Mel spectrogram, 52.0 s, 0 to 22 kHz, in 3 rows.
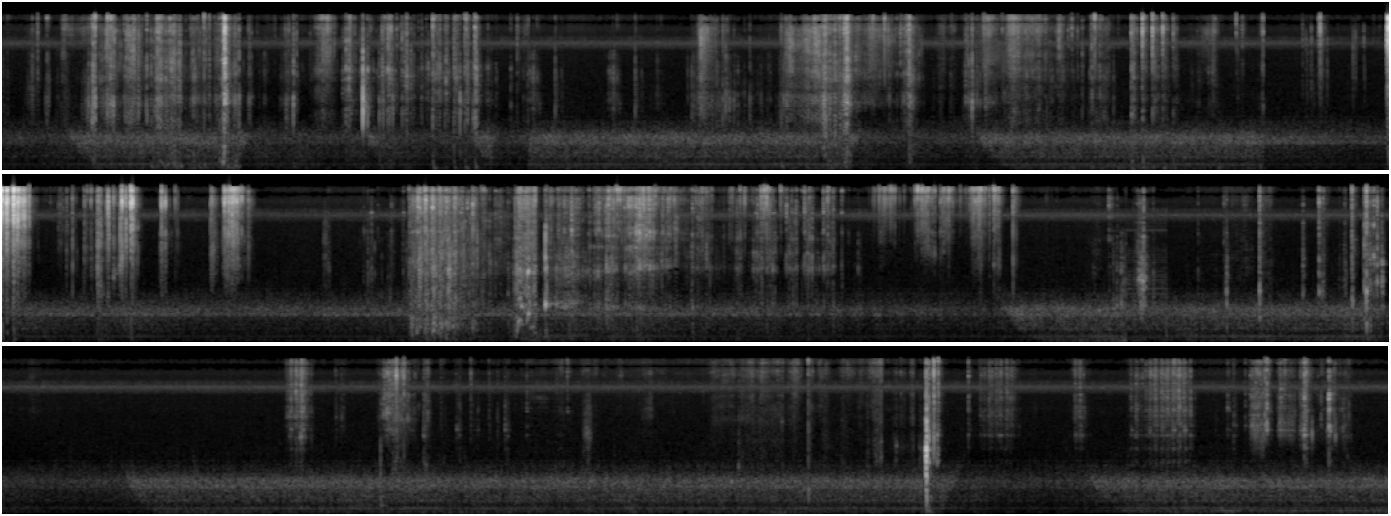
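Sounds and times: plastic toys crinkling and clicking: 0.0s - 15.2s, 16.3s - 20.5s, 21.9s - 30.0s, 48.8s - 51.6s
faint steady hum: 0.0s - 52.0s.

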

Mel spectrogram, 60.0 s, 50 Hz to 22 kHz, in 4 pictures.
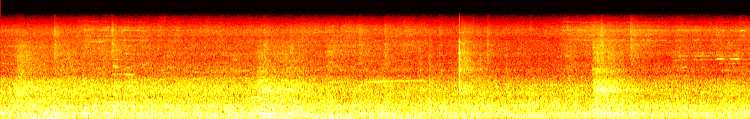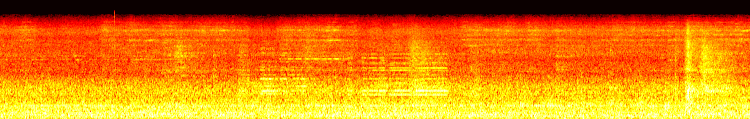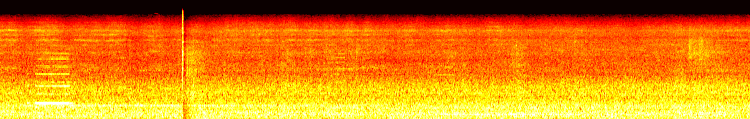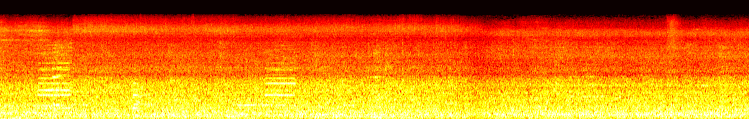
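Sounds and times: short horn toot: 30.6s - 31.5s.

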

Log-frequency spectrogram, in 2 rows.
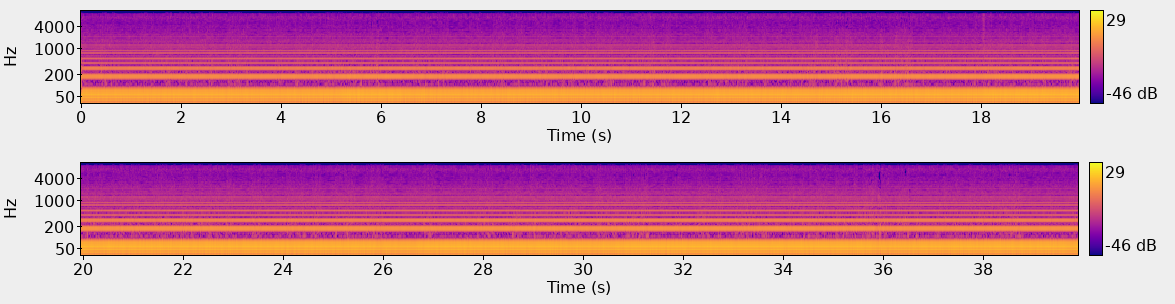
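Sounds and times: electrical mains hum: 13.1s - 18.4s, 35.5s - 36.5s.

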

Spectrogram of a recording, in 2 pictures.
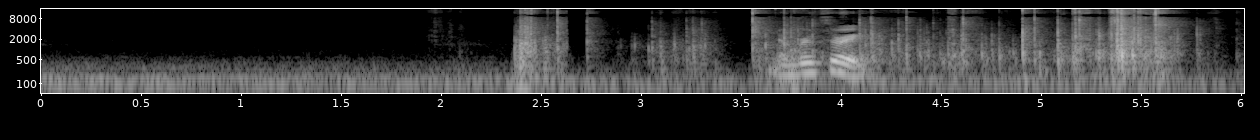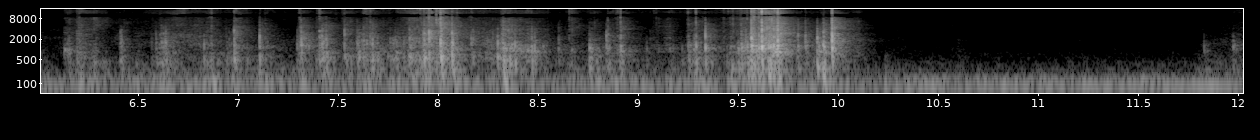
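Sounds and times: plastic packaging crinkling: 2.4s - 10.2s.

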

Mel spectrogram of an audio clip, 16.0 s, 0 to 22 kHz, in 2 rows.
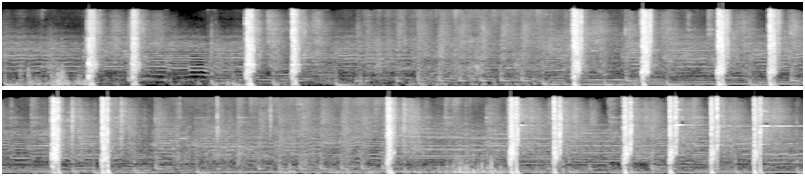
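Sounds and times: pistol shots: 0.8s - 1.6s, 2.4s - 3.3s, 5.6s - 9.4s, 11.8s - 12.3s, 13.0s - 15.9s.

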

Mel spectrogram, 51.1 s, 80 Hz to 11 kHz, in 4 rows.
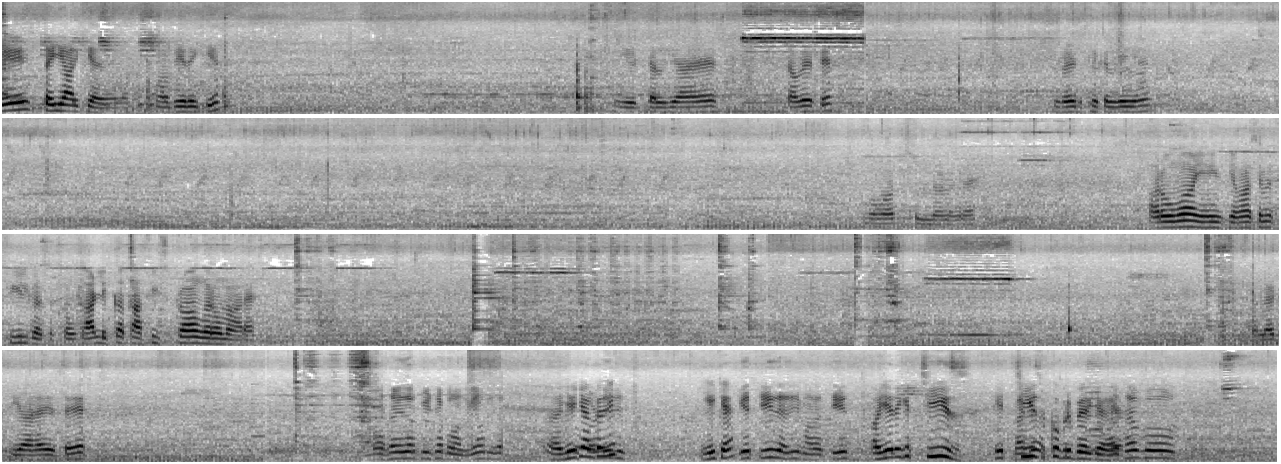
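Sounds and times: omelette sizzling in oil: 5.8s - 46.3s
spatula scraping on iron griddle: 28.2s - 29.4s, 30.1s - 34.9s, 37.5s - 38.2s, 41.2s - 42.4s.

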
